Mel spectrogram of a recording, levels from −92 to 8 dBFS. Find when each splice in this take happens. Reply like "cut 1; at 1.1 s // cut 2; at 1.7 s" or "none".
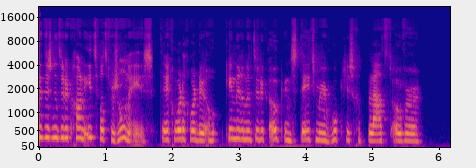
cut 1; at 1.7 s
